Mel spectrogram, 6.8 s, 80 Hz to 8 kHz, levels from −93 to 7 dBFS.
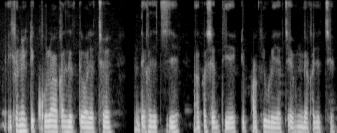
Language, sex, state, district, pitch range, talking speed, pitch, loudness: Bengali, male, West Bengal, Dakshin Dinajpur, 110-120 Hz, 160 wpm, 110 Hz, -16 LUFS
